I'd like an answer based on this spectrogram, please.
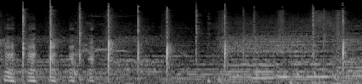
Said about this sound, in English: I'm applauding you.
